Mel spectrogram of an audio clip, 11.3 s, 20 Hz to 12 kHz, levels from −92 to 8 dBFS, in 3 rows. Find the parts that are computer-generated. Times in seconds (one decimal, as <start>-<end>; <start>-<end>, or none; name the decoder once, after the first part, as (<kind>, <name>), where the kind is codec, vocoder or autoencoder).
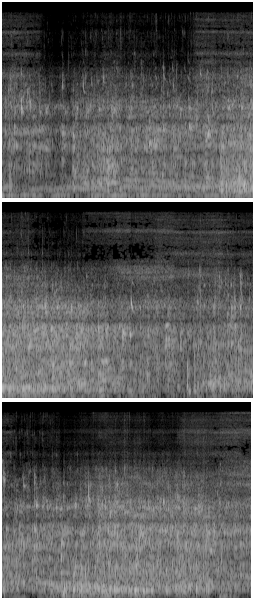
8.3-10.7 (codec, DAC)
